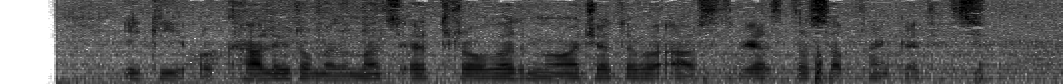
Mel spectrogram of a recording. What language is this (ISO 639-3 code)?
kat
